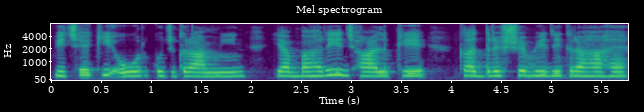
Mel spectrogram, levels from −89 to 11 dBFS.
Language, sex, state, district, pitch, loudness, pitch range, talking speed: Hindi, female, Jharkhand, Garhwa, 230 Hz, -14 LUFS, 225-245 Hz, 155 wpm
